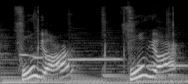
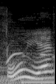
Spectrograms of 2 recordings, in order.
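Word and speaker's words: 服务员: 중국 사람들 중에 베이징 분들은 얼 들어간 발음을 굉장히 좋아하기 때문에 부우열 이렇게 부르시는 분들도 있으세요. 그 외의 지역은 보통 부우연 하시면 다 알아들으실 수 있으실 거예요.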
